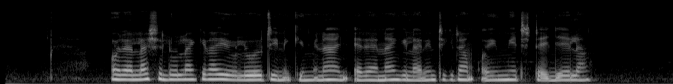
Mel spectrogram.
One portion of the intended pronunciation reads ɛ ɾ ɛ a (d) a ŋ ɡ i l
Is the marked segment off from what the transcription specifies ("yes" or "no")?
yes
